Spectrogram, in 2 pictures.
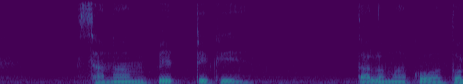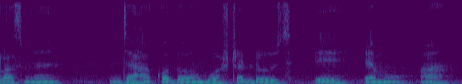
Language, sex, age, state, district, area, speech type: Santali, male, 18-30, West Bengal, Bankura, rural, read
